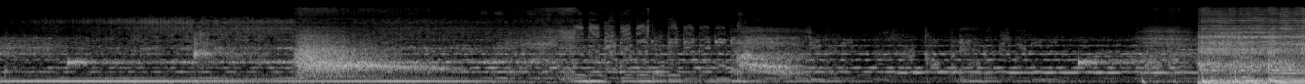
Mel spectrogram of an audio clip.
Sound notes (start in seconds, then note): 1.7 anxious breathing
